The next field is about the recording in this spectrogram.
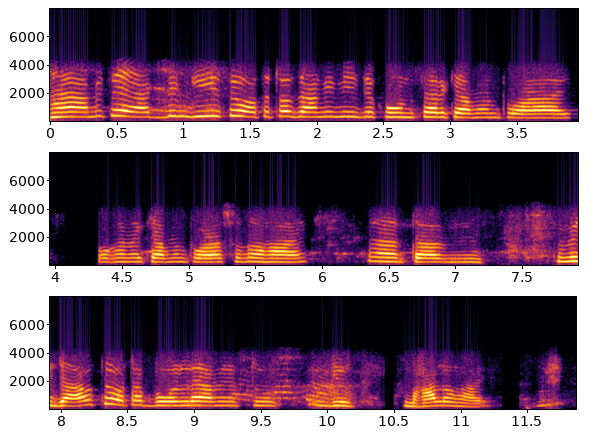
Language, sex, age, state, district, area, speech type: Bengali, female, 30-45, West Bengal, Darjeeling, urban, conversation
